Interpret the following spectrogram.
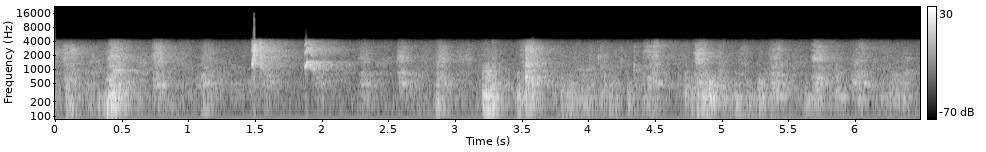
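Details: West Highland White Terrier producing short yelps and whimpers, a sharp loud note early on followed by a quieter scatter of clipped, breathy yips.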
